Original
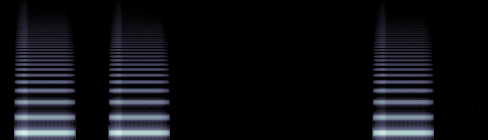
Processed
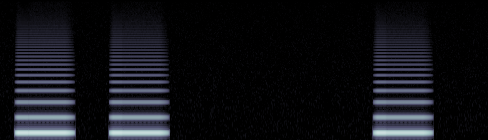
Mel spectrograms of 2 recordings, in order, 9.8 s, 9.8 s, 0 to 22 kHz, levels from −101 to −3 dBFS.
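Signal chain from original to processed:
brickwall limiter −19 dBFS, peak gain reduction 9.5 dB
level +3 dB

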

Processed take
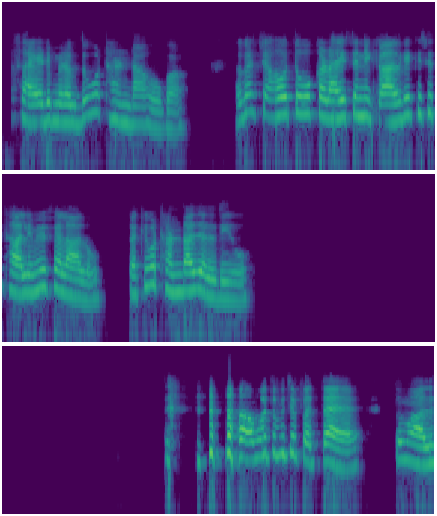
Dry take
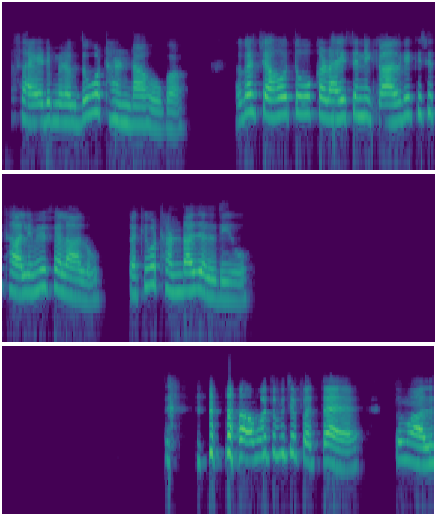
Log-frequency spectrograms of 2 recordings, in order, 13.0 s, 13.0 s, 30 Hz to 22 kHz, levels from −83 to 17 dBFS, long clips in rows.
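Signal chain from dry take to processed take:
low-shelf EQ 150 Hz +11.5 dB
0:00.69–0:02.73: downward compressor 6 to 1, threshold −24 dBFS, peak gain reduction 11 dB

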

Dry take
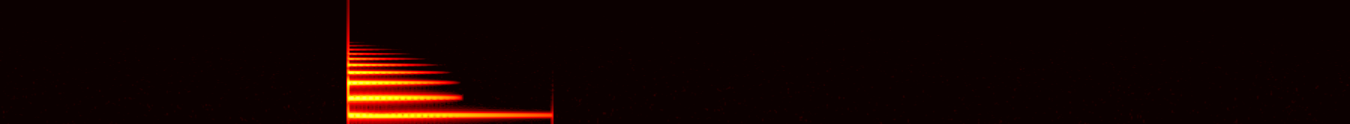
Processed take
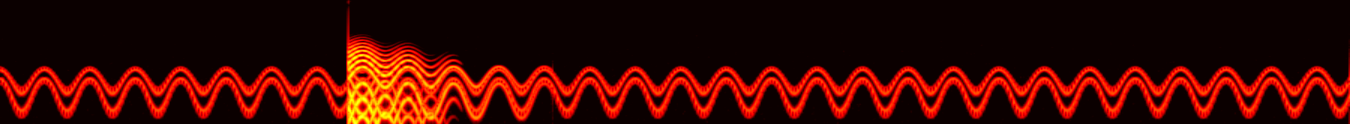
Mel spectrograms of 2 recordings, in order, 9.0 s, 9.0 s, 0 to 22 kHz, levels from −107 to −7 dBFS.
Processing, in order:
mains hum 50 Hz, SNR 17 dB
frequency shifter +220 Hz
ring modulator whose carrier an LFO sweeps 1,300 Hz, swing 45%, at 3.3 Hz

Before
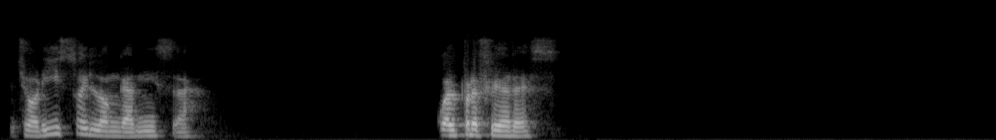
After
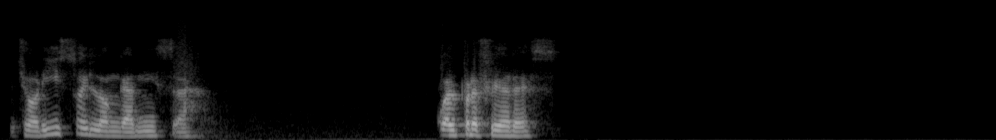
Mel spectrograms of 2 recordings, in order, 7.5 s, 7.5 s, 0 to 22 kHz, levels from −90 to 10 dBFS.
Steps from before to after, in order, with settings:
0:01.27–0:03.32: mu-law and A-law mismatch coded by mu
level −5 dB

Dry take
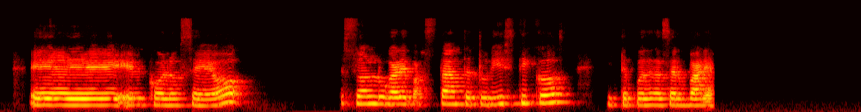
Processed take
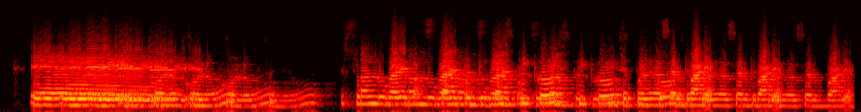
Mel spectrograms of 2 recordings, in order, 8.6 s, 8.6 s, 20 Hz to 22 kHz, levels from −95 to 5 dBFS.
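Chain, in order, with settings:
asymmetric clip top −25.5 dBFS
0:01.76–0:03.62: treble cut that deepens with the level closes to 320 Hz, closed at −27.5 dBFS
delay with pitch and tempo change per echo 264 ms, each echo −1 semitone, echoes 2
level −9 dB

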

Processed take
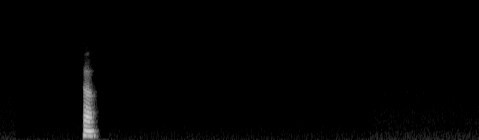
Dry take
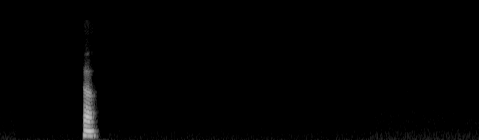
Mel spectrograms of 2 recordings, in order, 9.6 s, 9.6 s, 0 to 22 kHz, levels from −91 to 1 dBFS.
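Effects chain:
low-pass filter 3,600 Hz 12 dB per octave
level +3 dB

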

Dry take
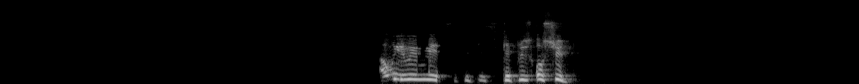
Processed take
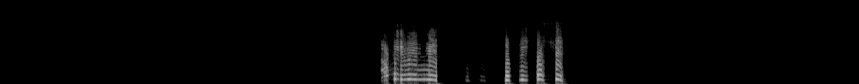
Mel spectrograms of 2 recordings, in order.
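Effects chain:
harmonic generator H 3 −10 dB, 7 −44 dB, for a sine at −10 dBFS
downward compressor 5 to 1, threshold −29 dBFS, peak gain reduction 11 dB
level +8.5 dB

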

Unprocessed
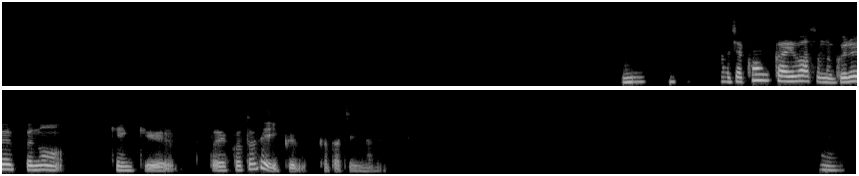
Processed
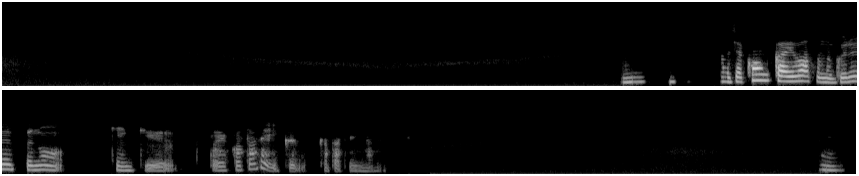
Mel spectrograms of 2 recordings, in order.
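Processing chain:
low-pass filter 2,200 Hz 12 dB per octave
spectral tilt +1.5 dB per octave
downward compressor 2 to 1, threshold −25 dBFS, peak gain reduction 5 dB
phase shifter 0.13 Hz, delay 1.1 ms, feedback 69%
upward compression, threshold −43 dBFS
parametric band 1,100 Hz +13 dB 0.74 octaves
level −2.5 dB

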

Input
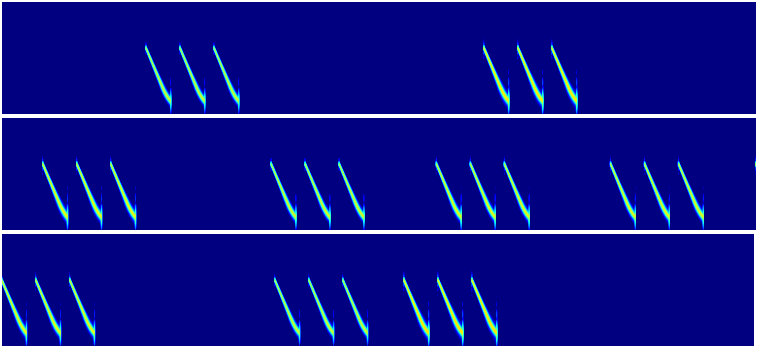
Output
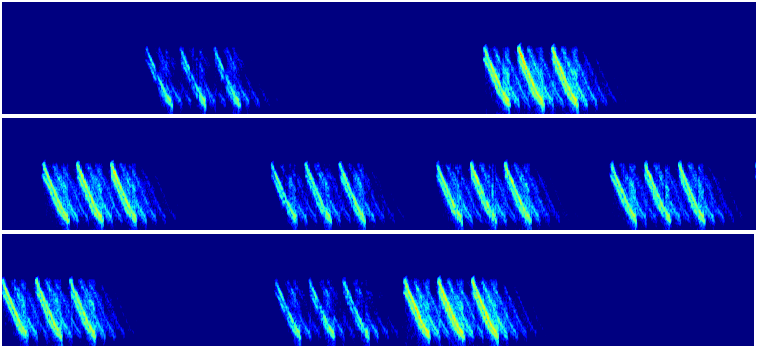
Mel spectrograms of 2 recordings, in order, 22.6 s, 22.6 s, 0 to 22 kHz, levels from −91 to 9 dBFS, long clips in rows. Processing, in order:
adaptive Wiener filter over 41 samples
low-pass that shuts in the quiet parts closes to 1,800 Hz, open at −29 dBFS
bucket-brigade delay 99 ms, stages 2,048, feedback 32%, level −23 dB
pitch-shifted copies added −7 semitones −7 dB
level −1.5 dB
Opus 6 kbit/s 48,000 Hz

